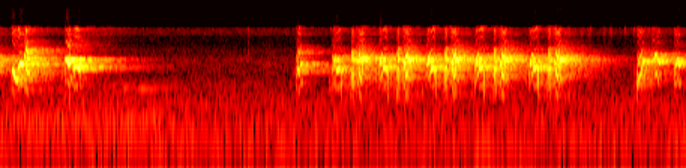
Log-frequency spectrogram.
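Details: Yellow-vented bulbul song of the long 'ropel' type, meant to prompt quiet caged bulbuls to sing. Two bubbly notes, a one-second silence, then a fast rattling run of chattering notes and a final rising whistle.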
